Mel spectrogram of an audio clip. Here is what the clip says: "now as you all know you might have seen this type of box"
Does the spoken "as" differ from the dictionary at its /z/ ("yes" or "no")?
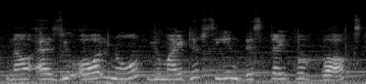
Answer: no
